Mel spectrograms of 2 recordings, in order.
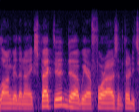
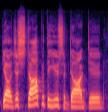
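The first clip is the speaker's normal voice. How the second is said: scolding call-out; 4 semitones higher, 7 dB louder than usual. Real, not acted. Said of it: "Again, indoor voice".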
